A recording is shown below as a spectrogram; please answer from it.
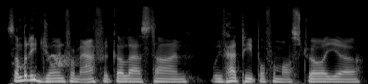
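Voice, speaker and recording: On his live birthday stream, the thirty-something host rambles casually, full of fillers and false starts, in front of a green screen. His medium-pitched voice is steady, fairly quick, and somewhat dark, captured dry at studio quality.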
